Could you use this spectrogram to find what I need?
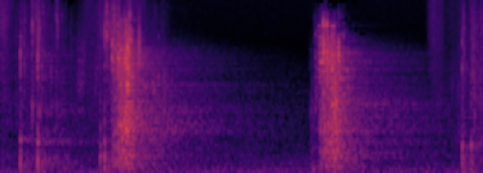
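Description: A metal barred gate creaks and clanks as it swings open.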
